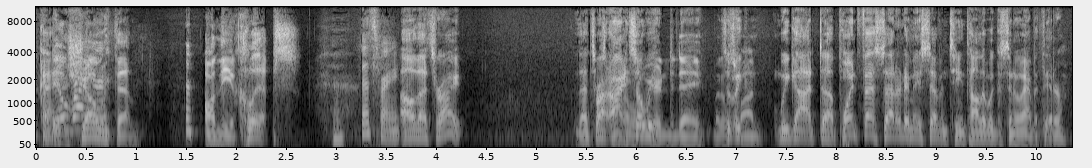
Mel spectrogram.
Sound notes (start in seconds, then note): none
